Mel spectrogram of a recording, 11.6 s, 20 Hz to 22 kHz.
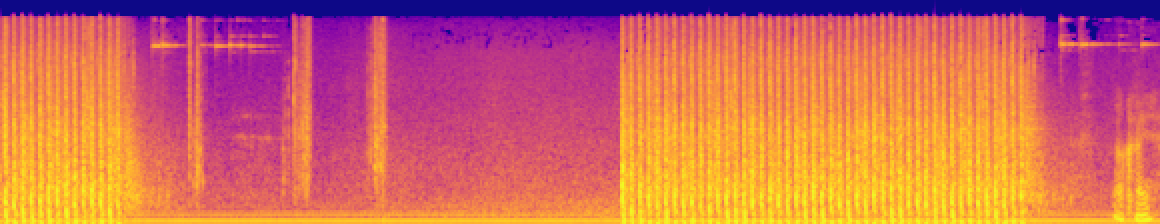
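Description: Full-auto bursts from the 553 rifle in Ghost Recon Breakpoint, fired at a target about five metres away. Two long sustained strings of rapid shots with a quiet gap between them, where a few single clicks and a steady electronic hum sit under the gunfire.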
